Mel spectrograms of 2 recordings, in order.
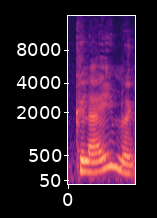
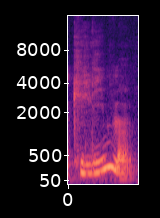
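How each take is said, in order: First: "Gleam" said as glaim, like the English word; "Gleam" with a long ai sound; first try at the name. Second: "Gleam" said as glim, with a short i; "Gleam" rhymes with French "crime"; corrected name. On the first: To her viewers, naming the brand "Gleam" the English way. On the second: To her viewers, correcting the brand name "Gleam" to glim. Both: Shown as a demonstration.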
